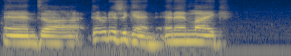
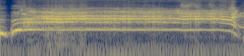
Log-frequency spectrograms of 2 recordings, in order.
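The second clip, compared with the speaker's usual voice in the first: put-on piercing, drawn-out child shriek; very high-pitched sustained scream; long high scream; 6 dB louder than usual. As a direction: scream at the top of a child's range. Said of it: "you just hear this fucking scream".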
